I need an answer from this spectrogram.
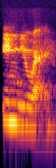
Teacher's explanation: Instead of, as you might predict, that it would be 2 fourth really sharp tones, the first fourth tone actually is a rising tone, so that makes it easier to say when you say the second fourth tone.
